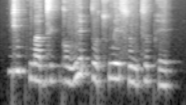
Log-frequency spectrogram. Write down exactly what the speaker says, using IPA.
ɡ j u˥˧ pʰ w a˨˩ d͡z i˨ k̚ ɡ ɔ˨˩ ŋ e˦ ʔ t̪ o˨˩ t͡sʰ w e˧ s ɔ̃˨˩ n t͡s ə˧ pʰ e˨ t̚

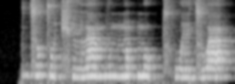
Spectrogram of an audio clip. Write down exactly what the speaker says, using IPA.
d͡z o˥˧ t̪ o˧ t͡ɕʰ ĩ˨˩ l ã˦ b e˥˧ m n̪ ɔ̃˦ p̚ n̪ o˦ p̚ t͡sʰ w e˧ d͡z w a˧

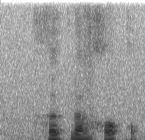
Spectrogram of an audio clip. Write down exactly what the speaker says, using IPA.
h ɜ k ɳ a v x ɔ k

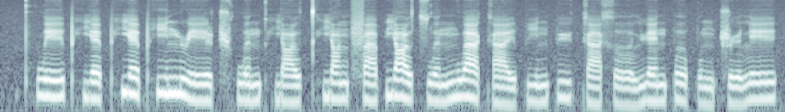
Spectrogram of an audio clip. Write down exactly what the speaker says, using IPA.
pʰ w e˨˦ ɪ̯ pʰ j ɛ˨˩ pʰ j ɛ˥˨ pʰ i˦ n ɻ e˨˩ ɪ̯ ʈ͡ʂʰ w ə˨˦ n pʰ j ɑ˨˦ ʊ̯ t̪ʰ j ɑ˦ ŋ f ä˨˦ p j ɑ˥˨ ʊ̯ t͡s w ə˨˦ n n̪ w ä˥˨ k a˨˩ ɪ̯ p i˨˦ n p y˦ k ä˨˦ x ɤ˨˩ l ɥ ɛ˦ n p ɤ˥˨ p ʊ˨˩ ŋ ʈ͡ʂ ɻ̩˨˦ l e˦ ɪ̯

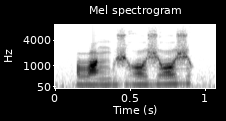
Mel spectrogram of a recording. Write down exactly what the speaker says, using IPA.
β ɑ ŋ u ʒ ɣ ɔ ʒ ɔ ʒ

